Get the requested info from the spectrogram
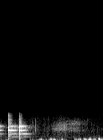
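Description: A steel frying pan knocked twice in quick succession by a revolver barrel, each knock ringing with a clear bell-like tone. Low rustling and handling noise follow.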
